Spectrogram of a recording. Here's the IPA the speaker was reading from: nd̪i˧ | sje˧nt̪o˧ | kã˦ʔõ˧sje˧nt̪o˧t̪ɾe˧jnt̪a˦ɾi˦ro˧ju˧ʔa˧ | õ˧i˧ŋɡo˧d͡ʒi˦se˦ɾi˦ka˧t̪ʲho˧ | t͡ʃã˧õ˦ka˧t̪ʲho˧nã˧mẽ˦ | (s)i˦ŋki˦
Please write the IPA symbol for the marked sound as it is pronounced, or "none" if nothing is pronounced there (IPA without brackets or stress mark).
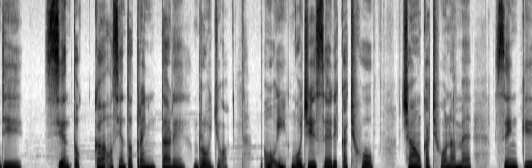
s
